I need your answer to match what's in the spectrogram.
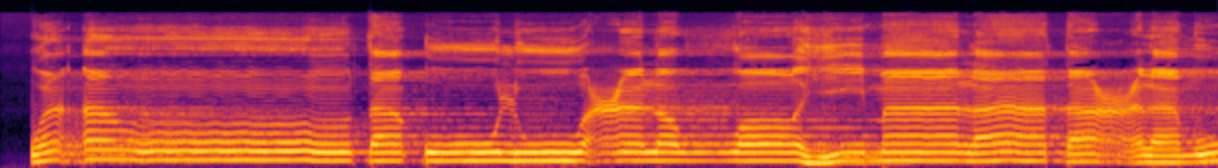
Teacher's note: bertemunya mat dengan huruf hidup yang dibaca waqaf mat arid li sukun 4 harokat kita panjangkan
